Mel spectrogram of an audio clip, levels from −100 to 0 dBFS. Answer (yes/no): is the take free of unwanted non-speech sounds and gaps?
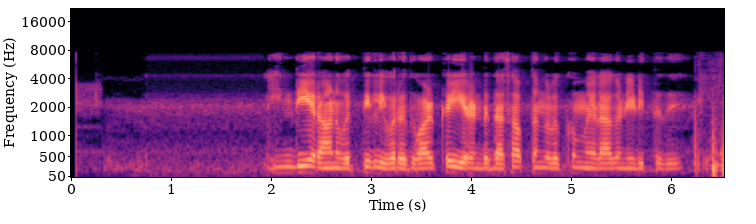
yes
